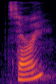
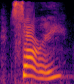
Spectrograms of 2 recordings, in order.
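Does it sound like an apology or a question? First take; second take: question; apology. First: It is said with the tune of a question. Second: It is said with the tune of an apology. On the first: The speaker wants the other person to repeat. "if we don't understand something or don't hear it" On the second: The speaker is apologising. "when we say sorry to apologise"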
